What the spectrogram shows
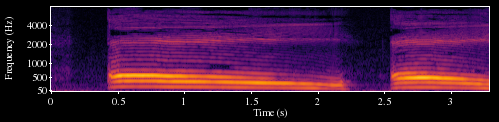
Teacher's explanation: this sound is a combination of two vowel sounds. You start with an A, and then you glide up to an E. A, A. Notice how my mouth also closes a little bit at the end of the vowel.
